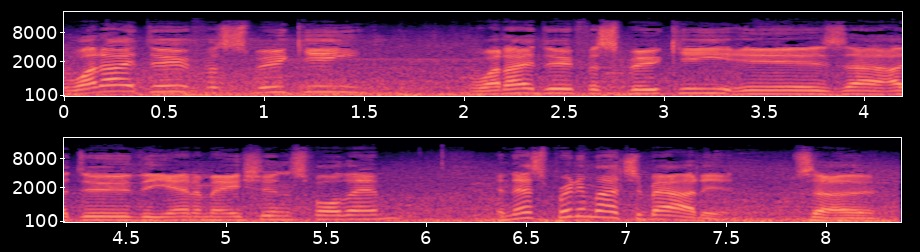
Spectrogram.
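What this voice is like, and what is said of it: Australian accent. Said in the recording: “your accent doesn't sound much like a person from Houston ... I'm deep south, buddy. Deep south. Adelaide, South Australia.”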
